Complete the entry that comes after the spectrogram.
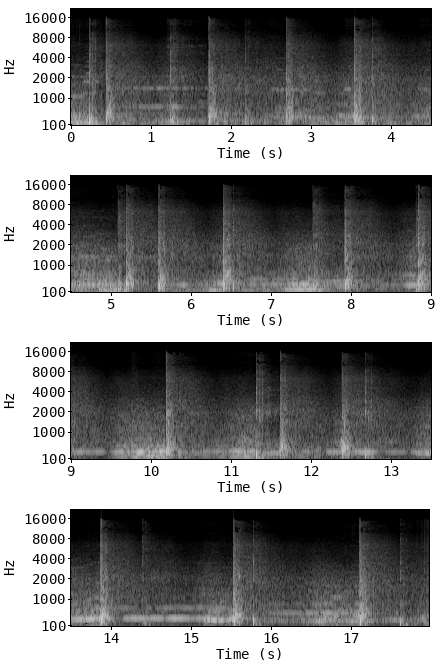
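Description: Aerial fireworks bursting in a steady, irregular stream of sharp bangs, about two a second, with music playing underneath.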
